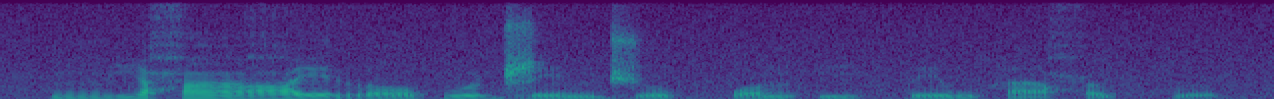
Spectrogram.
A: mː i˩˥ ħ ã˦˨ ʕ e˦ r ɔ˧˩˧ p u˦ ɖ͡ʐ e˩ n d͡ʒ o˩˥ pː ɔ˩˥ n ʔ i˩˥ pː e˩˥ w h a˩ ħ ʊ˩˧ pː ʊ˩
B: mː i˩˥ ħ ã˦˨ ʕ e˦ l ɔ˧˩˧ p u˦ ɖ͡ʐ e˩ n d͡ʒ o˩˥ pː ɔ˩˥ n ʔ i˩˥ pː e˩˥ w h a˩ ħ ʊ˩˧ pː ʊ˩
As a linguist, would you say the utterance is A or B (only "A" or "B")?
A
